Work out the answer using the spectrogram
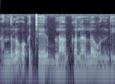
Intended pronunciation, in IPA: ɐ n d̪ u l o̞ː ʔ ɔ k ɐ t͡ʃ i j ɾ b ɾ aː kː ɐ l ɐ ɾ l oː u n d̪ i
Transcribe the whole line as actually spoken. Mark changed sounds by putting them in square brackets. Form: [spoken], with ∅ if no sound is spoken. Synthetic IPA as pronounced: ɐ n d̪ u l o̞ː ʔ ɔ k ɐ t͡ʃ [e] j ɾ b [l] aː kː ɐ l ɐ ɾ l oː u n d̪ i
